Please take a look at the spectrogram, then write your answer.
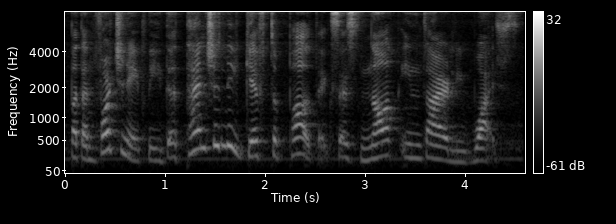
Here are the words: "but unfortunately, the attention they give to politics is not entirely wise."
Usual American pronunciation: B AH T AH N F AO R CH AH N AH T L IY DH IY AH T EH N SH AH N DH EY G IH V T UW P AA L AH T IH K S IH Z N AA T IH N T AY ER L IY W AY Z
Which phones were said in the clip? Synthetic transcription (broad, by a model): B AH T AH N F AO R CH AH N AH T L IY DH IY AH T EH N SH AH N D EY G IH V T UW P AA L AH T IH K S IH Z N AA T IH N T AY ER L IY W AY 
